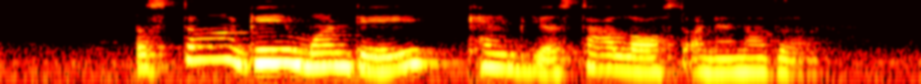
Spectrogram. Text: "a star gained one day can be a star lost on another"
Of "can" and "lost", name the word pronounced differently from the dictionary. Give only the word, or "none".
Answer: none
